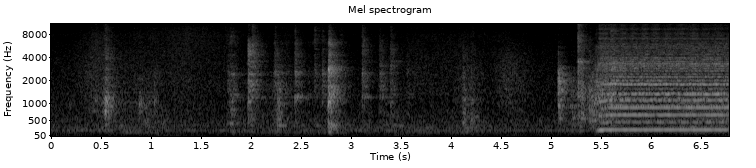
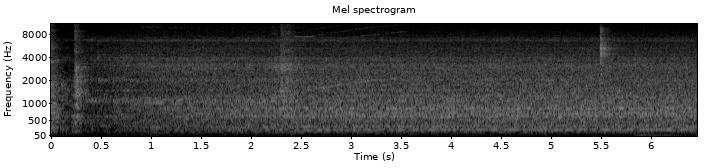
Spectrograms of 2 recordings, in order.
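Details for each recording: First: 10-year-old desktop PC, dusty inside, before oiling the fans: a few clicks then a loud steady hum with a buzzy whine from the cooling fans' dry bearings, loud enough for neighbours to complain. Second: Ten-year-old desktop PC after dust was cleaned out, its fans oiled with machine oil and new thermal paste applied: soft, even airflow hiss with only a faint low hum, no rattle or grinding; the loud droning is gone.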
